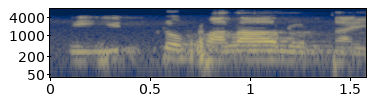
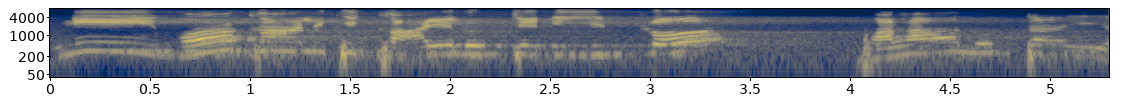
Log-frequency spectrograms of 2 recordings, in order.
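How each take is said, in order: First: Said in the usual way. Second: Slow, higher and louder declaration; preached proclamation. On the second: Acted. Preacher proclaiming to the congregation, slow emphatic declaration. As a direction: drive the promise home word by word.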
